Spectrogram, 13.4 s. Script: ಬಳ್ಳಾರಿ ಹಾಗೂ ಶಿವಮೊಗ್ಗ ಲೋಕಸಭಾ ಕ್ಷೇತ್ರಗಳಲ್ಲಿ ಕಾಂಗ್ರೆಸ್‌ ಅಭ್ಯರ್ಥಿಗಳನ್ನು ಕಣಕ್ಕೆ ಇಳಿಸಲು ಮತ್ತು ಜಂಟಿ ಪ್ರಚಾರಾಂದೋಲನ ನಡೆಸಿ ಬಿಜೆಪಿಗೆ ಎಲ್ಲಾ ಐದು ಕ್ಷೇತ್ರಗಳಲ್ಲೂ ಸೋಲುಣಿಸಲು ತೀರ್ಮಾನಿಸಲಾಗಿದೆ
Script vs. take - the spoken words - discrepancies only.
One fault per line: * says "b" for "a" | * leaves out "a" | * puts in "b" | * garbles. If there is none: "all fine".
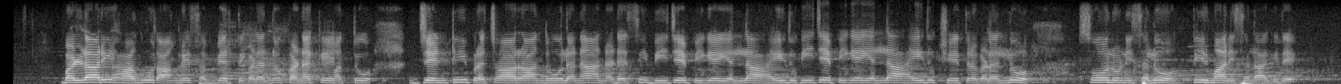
* leaves out "ಶಿವಮೊಗ್ಗ ಲೋಕಸಭಾ ಕ್ಷೇತ್ರಗಳಲ್ಲಿ"
* leaves out "ಇಳಿಸಲು"
* puts in "ಬಿಜೆಪಿಗೆ ಎಲ್ಲಾ ಐದು"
